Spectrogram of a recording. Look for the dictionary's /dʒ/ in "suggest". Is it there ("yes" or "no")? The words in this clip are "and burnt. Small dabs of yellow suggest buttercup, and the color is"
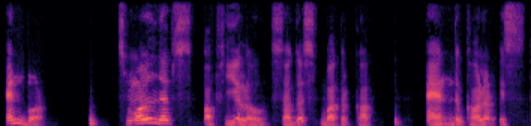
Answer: no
